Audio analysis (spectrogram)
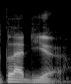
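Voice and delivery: "Gladieux" with a French ending; official French pronunciation. Shown as a demonstration. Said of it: "the official pronunciation".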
